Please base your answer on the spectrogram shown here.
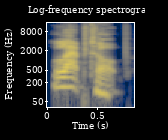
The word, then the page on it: laptop: British English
